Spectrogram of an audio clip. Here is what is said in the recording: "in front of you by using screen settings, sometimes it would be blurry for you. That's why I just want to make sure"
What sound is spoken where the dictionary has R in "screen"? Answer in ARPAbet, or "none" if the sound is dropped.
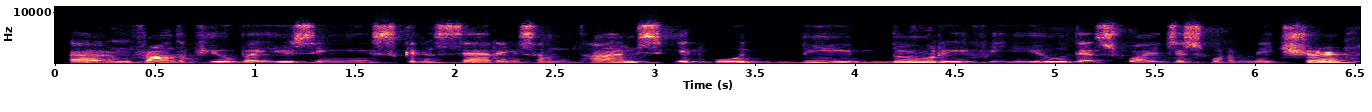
none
